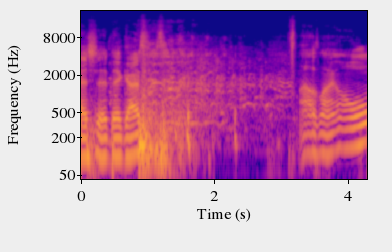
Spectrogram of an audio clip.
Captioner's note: audience laughing; chuckling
